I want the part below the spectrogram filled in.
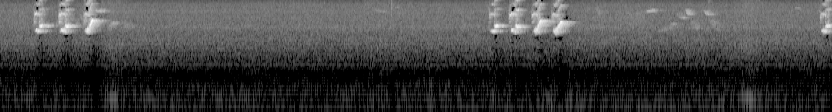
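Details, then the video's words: An agitated, impetuous Dubois's seedeater gives short bursts of three or four sharp, high chipping notes separated by long pauses, against a quiet background. "Coleiro Baiano Ardesiaca, impetuoso, aprontando"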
